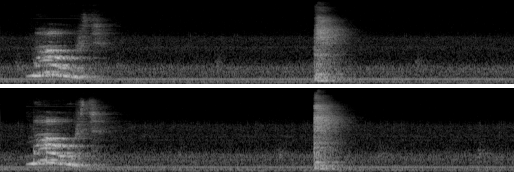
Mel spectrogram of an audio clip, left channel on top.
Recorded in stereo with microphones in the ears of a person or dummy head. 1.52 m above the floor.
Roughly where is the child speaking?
Right.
